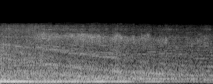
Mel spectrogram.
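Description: Cartoon sound effect: a sudden loud, noisy crash that fades slowly as the nest is jolted and shakes, over a low held note from the orchestral score.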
